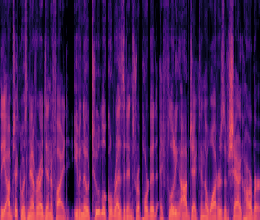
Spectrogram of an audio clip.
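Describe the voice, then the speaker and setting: In a very clean recording with a silent background, a man talks at a very fast pace with lively intonation and medium pitch. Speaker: voice actor. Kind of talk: documentary-style top list narration.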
